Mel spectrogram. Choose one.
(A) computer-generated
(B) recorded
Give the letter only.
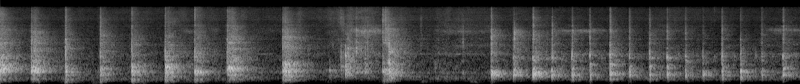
A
